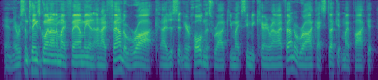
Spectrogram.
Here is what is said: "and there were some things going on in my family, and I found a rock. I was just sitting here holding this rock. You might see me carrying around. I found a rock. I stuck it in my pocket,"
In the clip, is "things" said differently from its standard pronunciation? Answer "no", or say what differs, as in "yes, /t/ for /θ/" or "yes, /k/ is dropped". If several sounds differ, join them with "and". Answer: no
